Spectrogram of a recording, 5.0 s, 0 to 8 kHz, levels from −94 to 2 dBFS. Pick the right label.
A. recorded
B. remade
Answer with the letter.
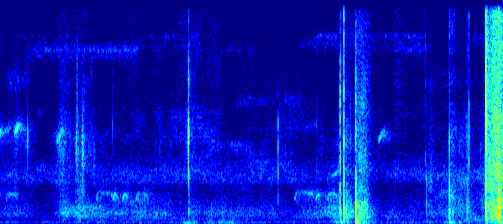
B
